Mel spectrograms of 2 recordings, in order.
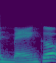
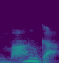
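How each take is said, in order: First: Said in the usual way. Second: MANGA with a Japanese accent, open AH vowel. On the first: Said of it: "say it with an English accent". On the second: Shown as a demonstration. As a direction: say MANGA the Japanese way, "mahng-gah". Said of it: "with a Japanese accent".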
